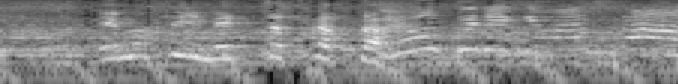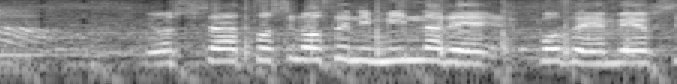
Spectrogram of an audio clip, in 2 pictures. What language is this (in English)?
Japanese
